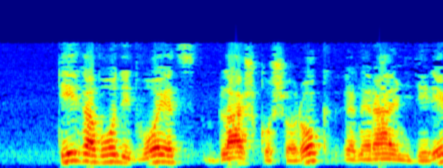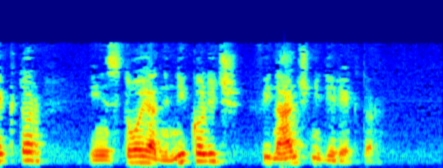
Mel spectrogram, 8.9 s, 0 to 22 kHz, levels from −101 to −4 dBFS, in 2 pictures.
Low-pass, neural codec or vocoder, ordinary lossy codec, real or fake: 10.8 kHz; none; AAC, 24 kbps; real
